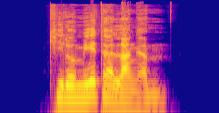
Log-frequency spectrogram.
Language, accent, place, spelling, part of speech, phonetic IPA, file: German, Germany, Berlin, kilometerlangem, adjective, [kiloˈmeːtɐlaŋəm], De-kilometerlangem.ogg
- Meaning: strong dative masculine/neuter singular of kilometerlang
